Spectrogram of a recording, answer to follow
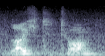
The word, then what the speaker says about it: Leuchtturm: Tobias, how do you pronounce this? Leuchtturm.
